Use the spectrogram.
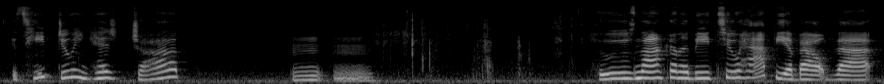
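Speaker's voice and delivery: usual speaking voice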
